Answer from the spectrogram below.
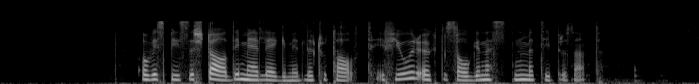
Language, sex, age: Norwegian, female, 25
